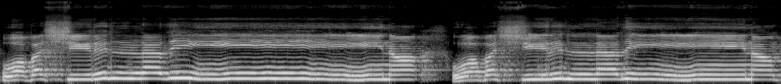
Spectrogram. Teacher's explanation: زال کا خیال رکھنا ہے، اس کو باریک پڑھنا ہے، اس کو زا نہیں پڑھنا، سیٹی نہیں بجانی · لام اور را دونوں کو ساتھ میں ملا کے پڑھیں گے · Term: ادغام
